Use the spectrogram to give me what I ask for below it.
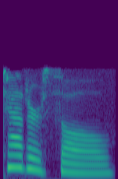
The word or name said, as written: Tattersall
